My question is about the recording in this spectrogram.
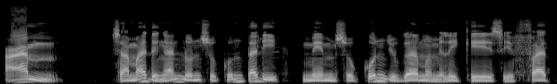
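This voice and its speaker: A man teaching Quran recitation, patiently repeating syllables slowly for practice. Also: sits low, dry recording. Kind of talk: slow step-by-step pronunciation lesson.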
